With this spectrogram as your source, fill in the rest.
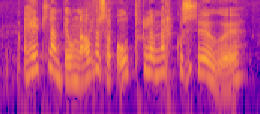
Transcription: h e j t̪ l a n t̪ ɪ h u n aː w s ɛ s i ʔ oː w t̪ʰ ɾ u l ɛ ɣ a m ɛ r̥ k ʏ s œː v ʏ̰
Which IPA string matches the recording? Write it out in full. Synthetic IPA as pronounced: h e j t̪ l a n t̪ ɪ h u n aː w θ ɛ s a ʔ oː w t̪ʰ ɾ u l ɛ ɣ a m ɛ r̥ k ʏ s œː ɣ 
